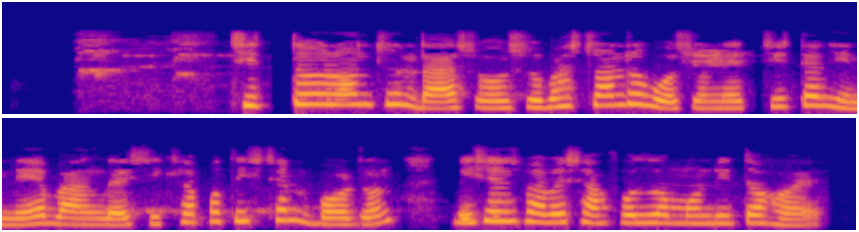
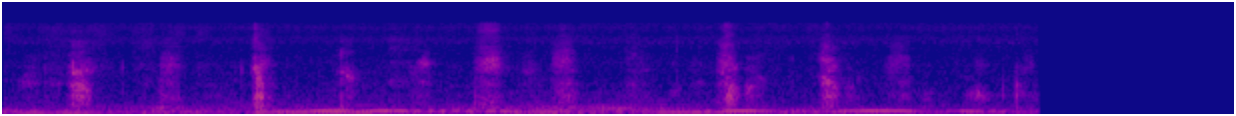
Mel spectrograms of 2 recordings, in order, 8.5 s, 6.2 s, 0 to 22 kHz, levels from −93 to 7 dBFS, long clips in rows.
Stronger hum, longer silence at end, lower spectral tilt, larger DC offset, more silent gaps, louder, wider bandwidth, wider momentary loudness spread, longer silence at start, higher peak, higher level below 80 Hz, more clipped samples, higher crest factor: neither; second, 0.2 s vs 1 s; about the same, -4.5 dB/octave vs -4.5 dB/octave; neither; neither; first, -16 LUFS vs -57 LUFS; second, 7.4 kHz vs 10.5 kHz; about the same, 9 LU vs 8 LU; first, 0.4 s vs 0 s; first, -2 dBFS vs -32 dBFS; first, -64 dBFS vs -70 dBFS; neither; second, 14 dB vs 24 dB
